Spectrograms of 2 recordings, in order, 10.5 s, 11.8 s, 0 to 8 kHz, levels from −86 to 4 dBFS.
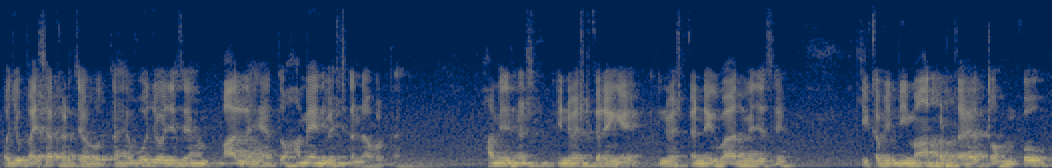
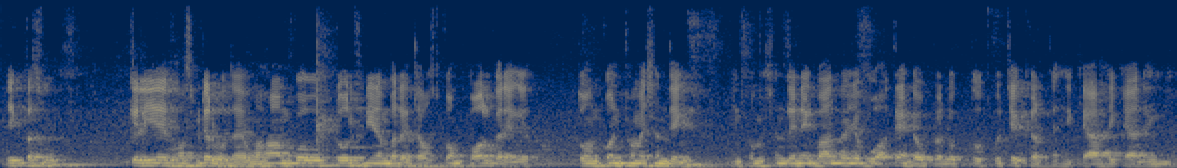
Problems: constant background noise, background conversations at intervals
